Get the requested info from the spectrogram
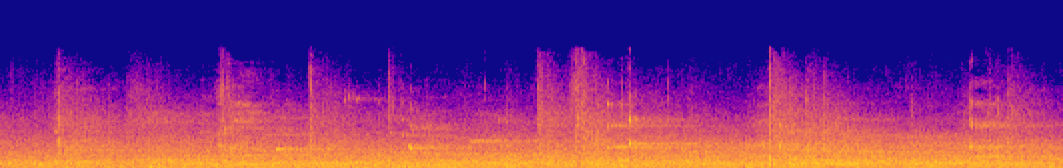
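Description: Badminton rally: sharp cracks of rackets hitting a shuttlecock and short squeaks of court shoes on the floor, over a steady din filling a large sports hall.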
